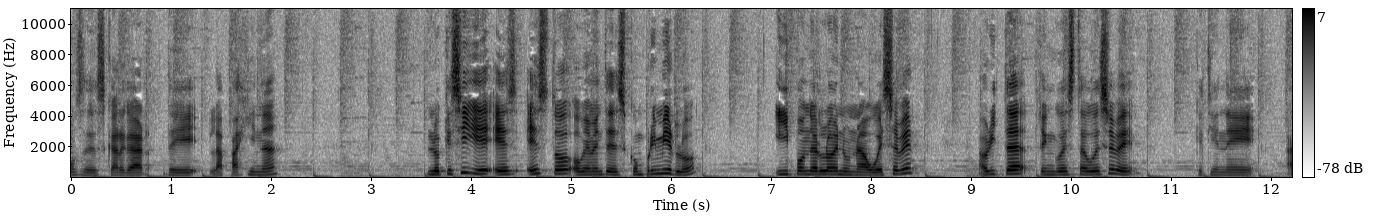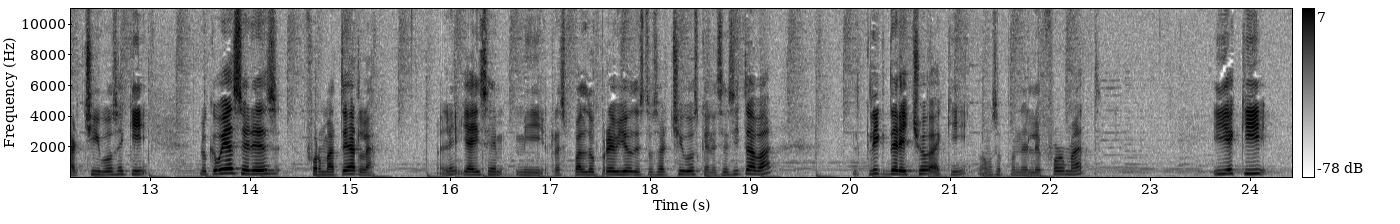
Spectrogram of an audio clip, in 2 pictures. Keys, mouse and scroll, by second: 0.3-1.1 drag, 2.1-2.6 drag, 9.9 click, 10.5 click, 12.0 drag, 14.2 right click, 21.7 click, 23.0-23.3 drag, 23.8 click.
